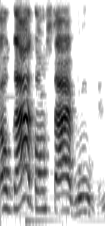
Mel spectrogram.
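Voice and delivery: ordinary delivery

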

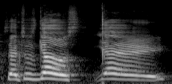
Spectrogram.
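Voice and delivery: high, loud whoop of mock delight; mock cheering. Joking about sex with ghosts, mock excited cheering. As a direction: cheer like a party fan.

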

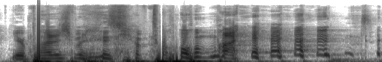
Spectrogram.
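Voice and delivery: high, loud hammed-up teacher; teacher's mock sternness. Teacher punishes misbehaving student, hammed-up loud high voice. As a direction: announce a silly punishment grandly.

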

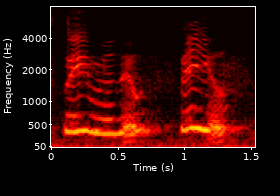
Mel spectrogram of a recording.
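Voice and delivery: very high, sobbing voice; fake-cry with joy; mock crying. Overwhelmed by praise, mock sobbing.

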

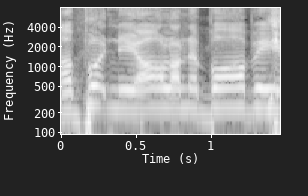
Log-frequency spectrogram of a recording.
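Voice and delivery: high, loud fake Aussie; hammed-up Australian barbecue talk; badly faked Australian accent; mock Australian accent. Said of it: "I don't know your terms".

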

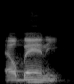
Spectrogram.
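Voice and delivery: Albany said "al-BANN-ee"; Albany with BAN stressed and a flat A; Georgia pronunciation. Shown as a demonstration. Host repeating the local name, Albany as "al-BANN-ee". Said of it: "that's how it's pronounced".

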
